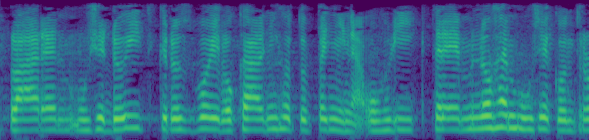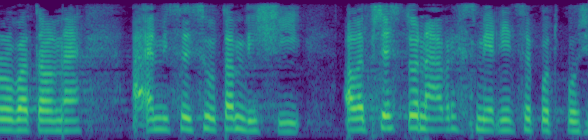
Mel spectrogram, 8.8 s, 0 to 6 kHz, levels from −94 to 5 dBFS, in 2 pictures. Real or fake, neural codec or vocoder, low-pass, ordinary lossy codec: fake; vocoder, 44.1 kHz, 80 mel bands, Vocos; 5.4 kHz; none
